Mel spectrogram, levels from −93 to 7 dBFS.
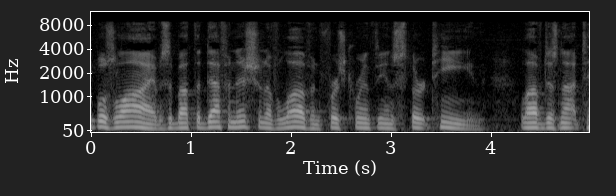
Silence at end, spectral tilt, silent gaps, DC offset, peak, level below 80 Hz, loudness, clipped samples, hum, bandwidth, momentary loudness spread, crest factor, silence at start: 0 s; -6.5 dB/octave; none; under 0.1%; -20 dBFS; -78 dBFS; -37 LUFS; under 0.1%; none; 9 kHz; 8 LU; 18 dB; 0 s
